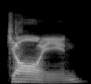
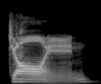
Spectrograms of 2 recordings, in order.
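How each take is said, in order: The two takes are said the same way.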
